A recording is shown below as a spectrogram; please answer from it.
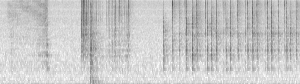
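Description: Long red nails scratch and tap on the ornate gilded wooden frame of a small oil painting with a linen liner, hanging on the wall. A soft, hissy scrape opens the clip, then comes a sharper knock, and it ends with a quick run of bright, crisp clicking taps on the frame.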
